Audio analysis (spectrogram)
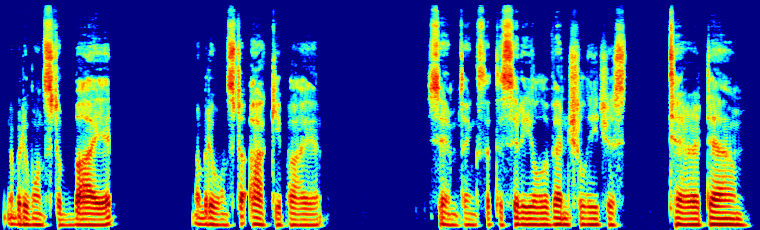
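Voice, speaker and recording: A man playing a wry, world-weary demon investigator in a horror roleplay audio, speaking in hesitant, measured, musing phrases with dry humour. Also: lowish voice, little pitch movement, darkish tone, no echo, close to an everyday voice. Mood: uneasy, grim. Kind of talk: horror roleplay audio, intimate one-sided dialogue.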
